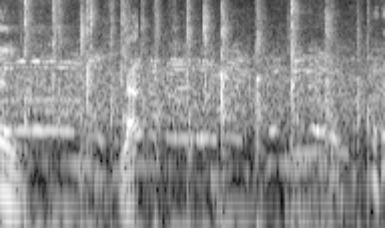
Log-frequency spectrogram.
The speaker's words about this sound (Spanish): un aplauso al rey de los covers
